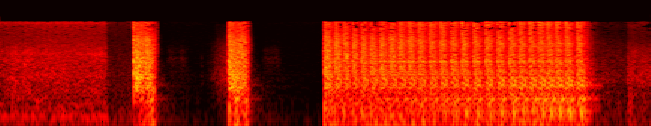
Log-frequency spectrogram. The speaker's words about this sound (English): they fire it from the shoulder the way that it is supposed to work, and you can hear how they get automatic fire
